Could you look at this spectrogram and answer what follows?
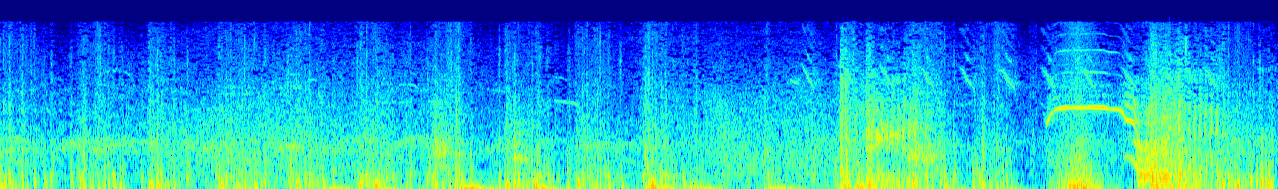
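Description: A horse in Ark Survival Ascended gallops with steady, rhythmic hoofbeats and snorting, and a brief whinny-like cry near the end, all fairly quiet and mixed with game ambience.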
